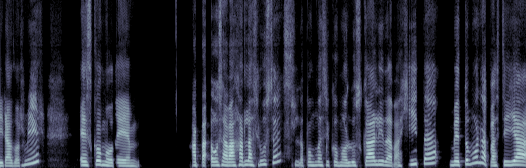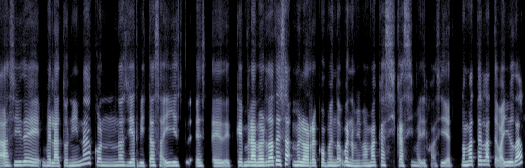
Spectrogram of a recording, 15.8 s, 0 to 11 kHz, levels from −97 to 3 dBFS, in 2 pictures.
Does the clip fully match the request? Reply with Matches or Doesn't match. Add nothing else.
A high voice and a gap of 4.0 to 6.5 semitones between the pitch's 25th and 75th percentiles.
Doesn't match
